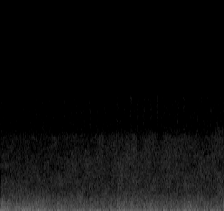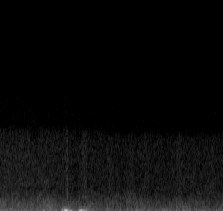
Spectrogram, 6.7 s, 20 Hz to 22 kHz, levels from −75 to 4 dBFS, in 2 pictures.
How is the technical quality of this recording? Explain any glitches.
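There's one clear glitch in the speech. From 3.22 to 4.84 s the playback speeds up by about 6.3% and the pitch rises about 106 cents, roughly a semitone, then snaps back to normal. That sounds like a drift correction step: software matching two clocks likely jumped the rate in one go to refill or drain its buffer instead of nudging it gradually. You hear it as a brief, sudden sharpening and quickening of the voice.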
